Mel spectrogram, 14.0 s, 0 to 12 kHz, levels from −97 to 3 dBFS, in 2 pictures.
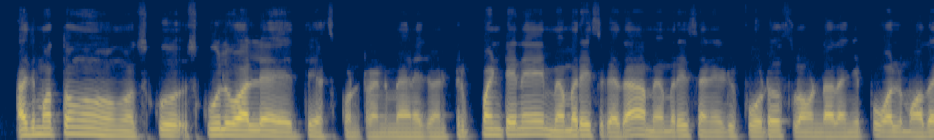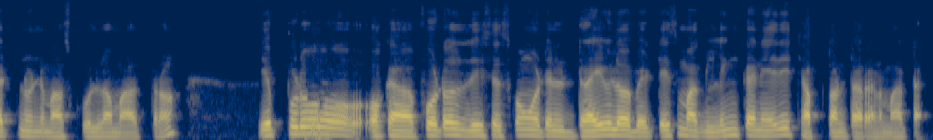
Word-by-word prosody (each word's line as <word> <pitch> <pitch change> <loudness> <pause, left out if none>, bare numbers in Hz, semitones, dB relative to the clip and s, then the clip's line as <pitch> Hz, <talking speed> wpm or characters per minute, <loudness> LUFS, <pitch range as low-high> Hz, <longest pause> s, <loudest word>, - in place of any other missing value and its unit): అది 150 - +6
మొత్తం 160 +2 +2 0.3
మ్ - - -1
స్కూ 140 - -3 0.2
స్కూల్ 145 0 +1
వాళ్ళే 130 -1 +7 0.3
తీసుకుంటారండి 100 -3 -5
మేనేజ్ 100 0 -1
అని 100 0 -6
ట్రిప్ 120 +4 -3
అంటేనే 150 +1 +1 0.2
మెమరీస్ 130 +1 +2
గదా! 110 - +3
ఆ - - -1
మెమరీస్ 125 +3 -3
అనేటివి 115 0 -6
ఫోటోస్‌లో 120 -1 0
ఉండాలని 105 0 0
జెప్పి 115 +5 -7
వాళ్ళు 115 -1 0
మొదటి 120 +2 0
నుండి 115 -2 -5
మా 100 - 0
స్కూల్‌లో 105 0 -4
మాత్రం 95 0 -5 0.8
ఎప్పుడూ 170 +4 0 0.5
ఒక 120 - -2 0.3
ఫోటోలు 140 0 +3
తీసేసుకొని 130 +2 -2
వోటిల్ని 125 -2 -1
డ్రైవ్‌లో 135 +3 +5
పెట్టేసి 130 +6 -3
మాకు 115 -2 -1
లింక్ 145 +1 -2
అనేది 130 +4 -1
చెప్తుంటారనమాట. 95 -3 -2
120 Hz, 155 wpm, -23 LUFS, 110-135 Hz, 0.8 s, వాళ్ళే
